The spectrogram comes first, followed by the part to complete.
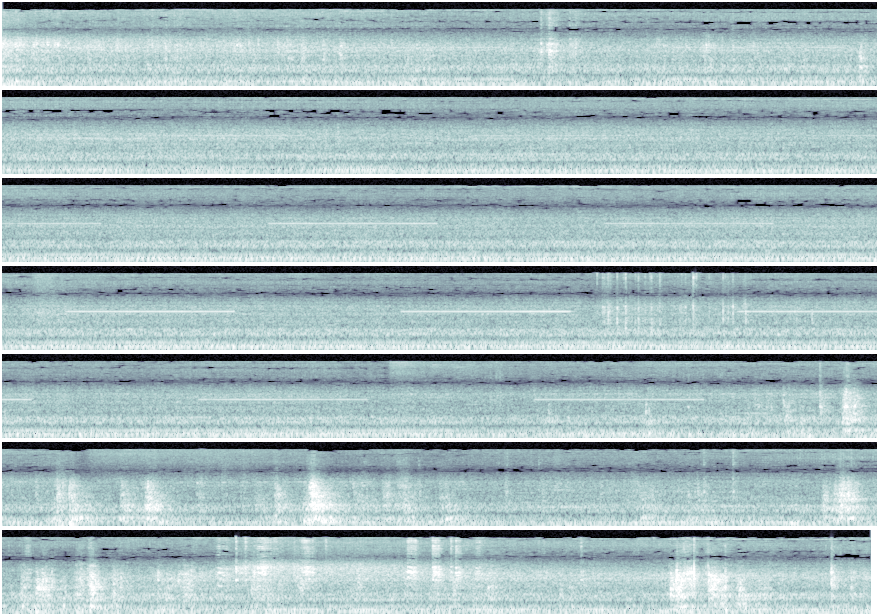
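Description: Diesel engines of a Liebherr wheeled excavator and a tipper truck running steadily, with the truck's reversing beeper sounding about once a second for roughly fifteen seconds as it backs into place. From about two-thirds of the way in come irregular crashes and clatter of wrecked wooden boat debris being dropped into the truck's steel bed.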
